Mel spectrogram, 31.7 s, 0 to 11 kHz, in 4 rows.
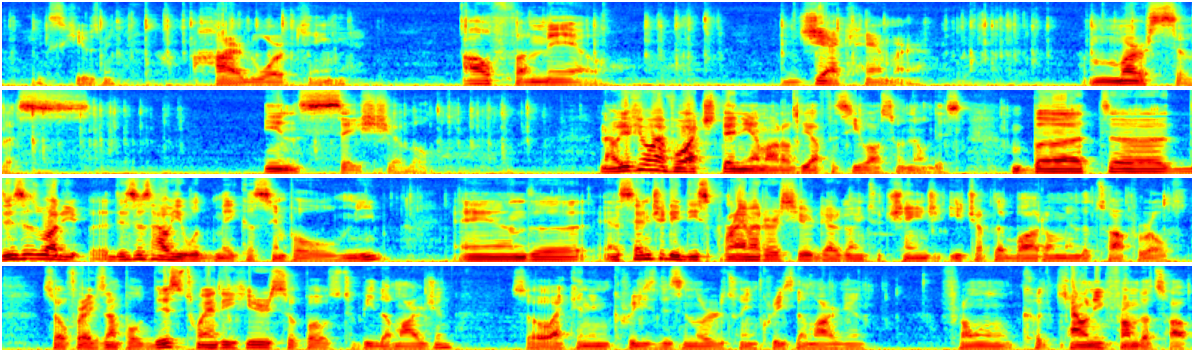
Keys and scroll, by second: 0.0-31.7 typing.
